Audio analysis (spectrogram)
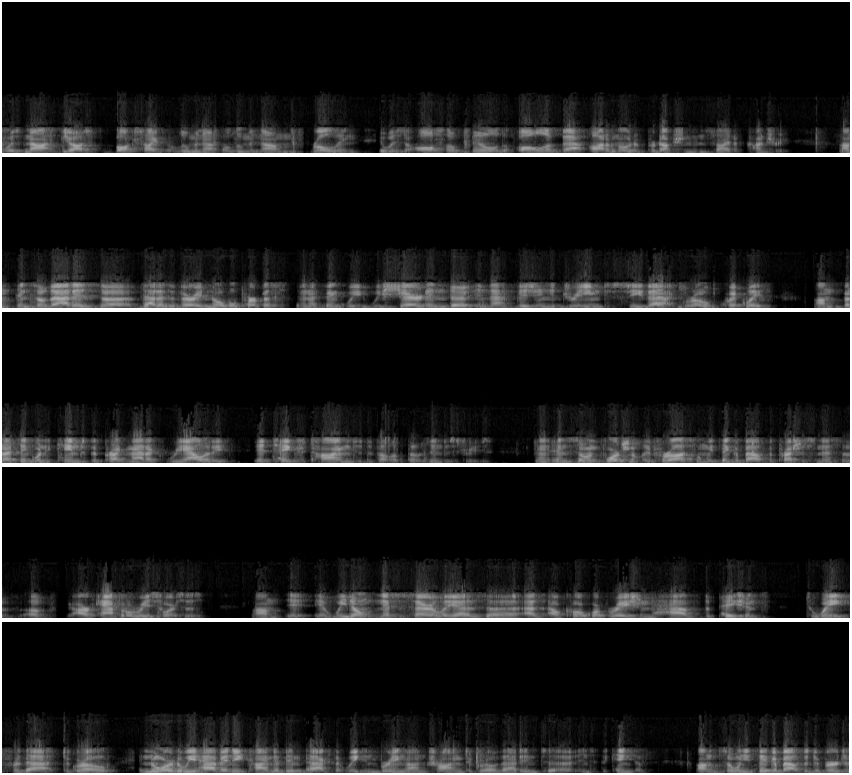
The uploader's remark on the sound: Alcoa (AA) Q2 2019 Earnings Call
